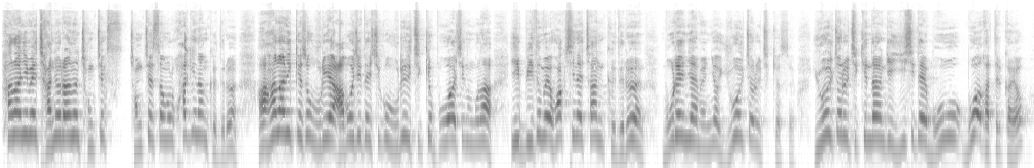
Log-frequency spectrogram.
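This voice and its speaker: High-voiced man preaching to teens. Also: fast talker, few pauses. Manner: animated storytelling, drops to a hushed tender voice. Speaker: pastor. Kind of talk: sermon to teenagers.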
